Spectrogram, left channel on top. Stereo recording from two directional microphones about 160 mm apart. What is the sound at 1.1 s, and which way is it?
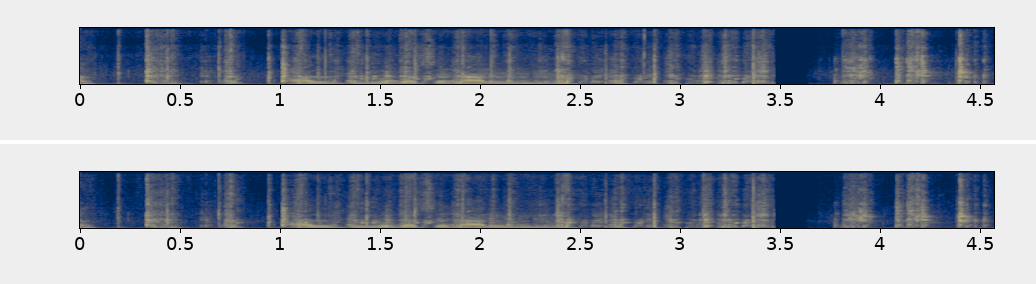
Speech, 15° right (ahead or behind).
